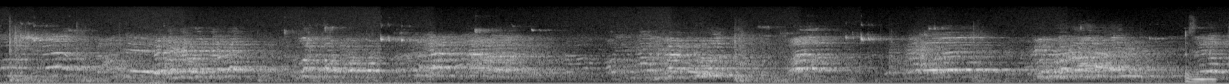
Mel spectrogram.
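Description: Volleyball rally in a gym: the ball is struck and hits the hardwood floor, with voices over it that are not clear words.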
